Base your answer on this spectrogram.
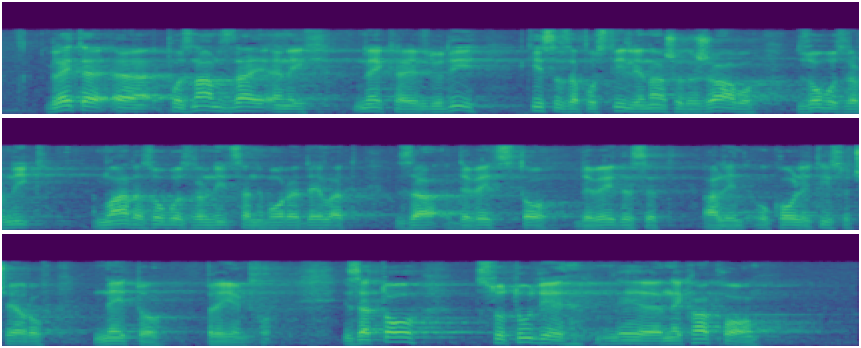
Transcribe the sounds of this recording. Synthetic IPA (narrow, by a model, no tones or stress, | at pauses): ɡlɛjt̪ɛpɔznamzd̪ajɛ̰nixneːkajljud̪iː | kisɔzapʊst̪iːlinaːʃɔd̪əɾʒaːʋɔzobɔzd̪ɾawniːk | mlaːd̪azoːbɔzd̪ɾawniːsanɛmoːɾɛd̪eːlat̪ | zad̪ɛʋeːt̪st̪ɔd̪ɛʋeːd̪ɛsɛt̪ | a̰liɔkoːlit̪iːsɔt͡ʃewɾɔ | neːt̪ɔ | pɾɛjeːmkɔzat̪oːsɔt̪uːd̪i | nɛkaːkʰɔ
